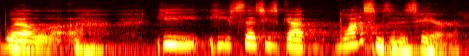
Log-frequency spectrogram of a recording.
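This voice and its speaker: A woman's voice: lowish voice, expressive, very slow, gravelly, a little hiss or hum, full character voice. A woman playing a reserved, hesitant housewife in an amateur radio play. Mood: hesitant, uneasy. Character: reticent, faintly troubled housewife shopping for groceries. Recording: echoey hall, long reverb.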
